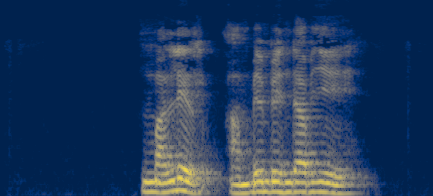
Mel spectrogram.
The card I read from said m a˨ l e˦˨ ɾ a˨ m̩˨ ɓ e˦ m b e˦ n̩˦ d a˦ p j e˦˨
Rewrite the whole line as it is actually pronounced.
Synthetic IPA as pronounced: m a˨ l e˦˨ ɾ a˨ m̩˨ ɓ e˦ m b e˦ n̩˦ d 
